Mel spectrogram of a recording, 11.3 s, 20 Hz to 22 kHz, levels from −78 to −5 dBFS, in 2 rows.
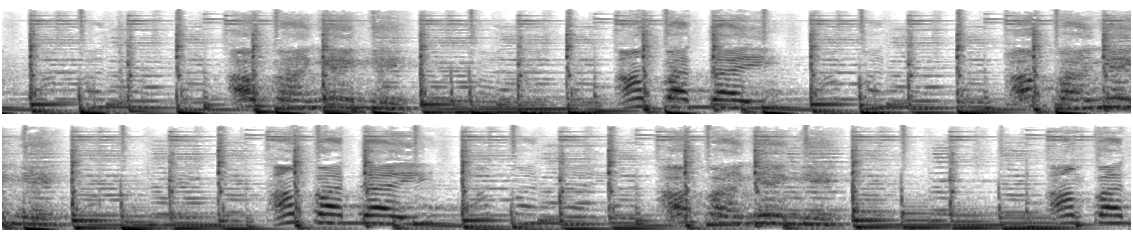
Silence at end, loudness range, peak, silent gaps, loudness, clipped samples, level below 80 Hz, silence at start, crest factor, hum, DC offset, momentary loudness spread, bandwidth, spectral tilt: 0 s; 3 LU; 0 dBFS; none; -15 LUFS; under 0.1%; -16 dBFS; 0 s; 12 dB; none; under 0.1%; 5 LU; 17 kHz; -5.5 dB/octave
